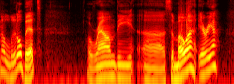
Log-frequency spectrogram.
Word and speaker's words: Samoa: Yeah, Samoa or Samoa. A couple different pronunciations there. I've even in school, I was told Samoa, but a lot of the locals in the original traditional name Samoa there seen a 6.7 earthquake.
